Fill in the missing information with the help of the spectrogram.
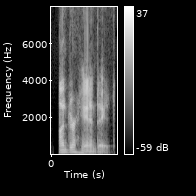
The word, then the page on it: underhanded: American English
